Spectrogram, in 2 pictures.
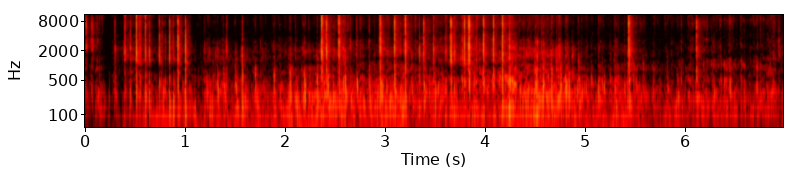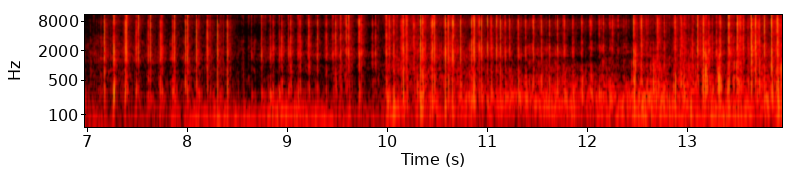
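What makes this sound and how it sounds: A dark polyester mesh bed sheet is scratched rapidly with long acrylic nails, making a dense, continuous run of fast, dry, crackling scrapes. The sound is mostly low and full-bodied, with sharp bright ticks standing out and brief lulls and surges in intensity across the clip.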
